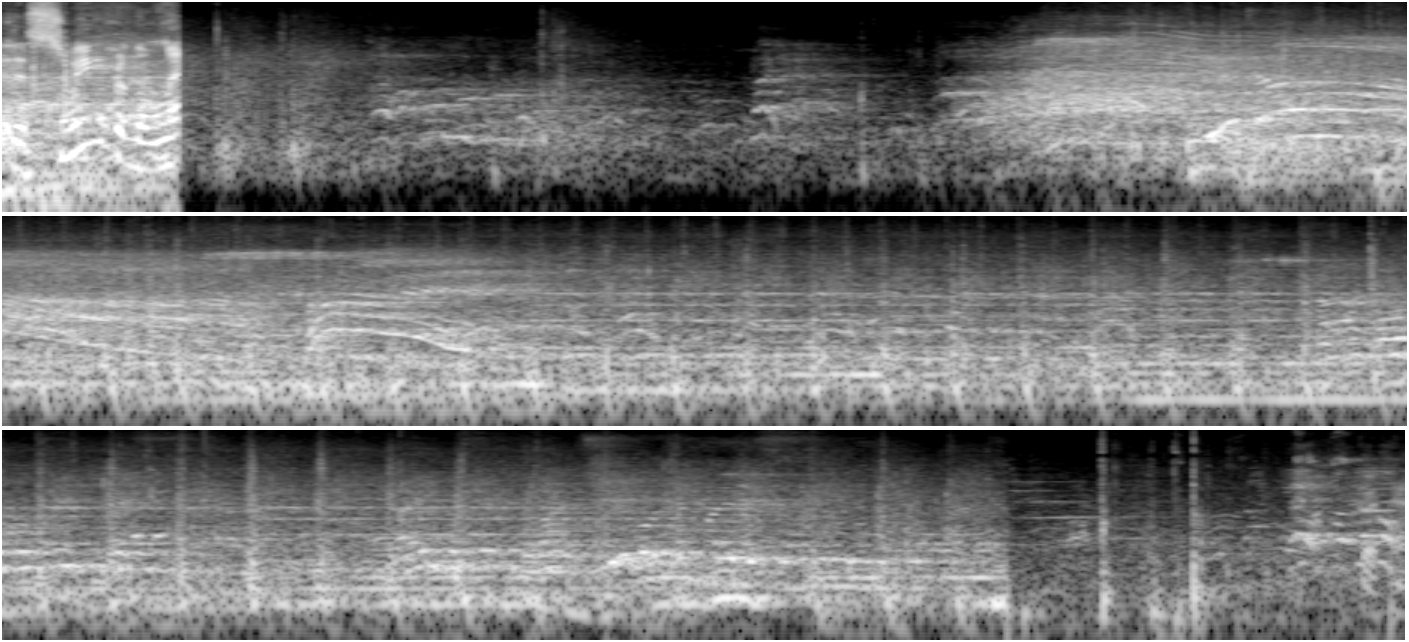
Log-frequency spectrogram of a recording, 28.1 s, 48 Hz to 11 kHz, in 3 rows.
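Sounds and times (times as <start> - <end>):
crowd: 0.0 - 28.0
players yelling: 6.3 - 13.3
music over loudspeakers: 7.9 - 25.4.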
